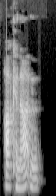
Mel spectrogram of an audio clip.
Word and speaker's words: Akhenaten: That's our good friend, Akhenaten. – Akhenaten.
